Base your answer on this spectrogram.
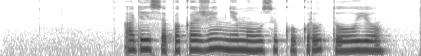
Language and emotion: Russian, sad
